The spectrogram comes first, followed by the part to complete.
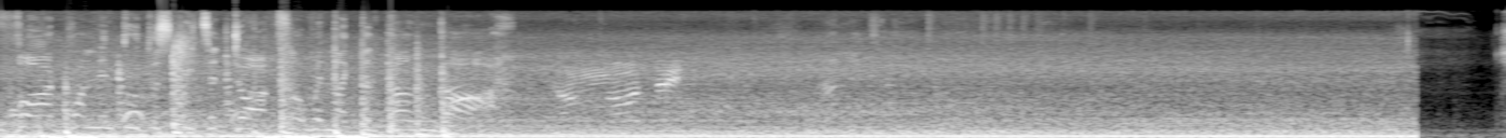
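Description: Steady low drone of a single-engine Cessna's piston engine and propeller heard inside the cabin. Rap music with vocals plays over it for the first three seconds or so and then fades. The drone cuts off abruptly about half a second before the end.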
